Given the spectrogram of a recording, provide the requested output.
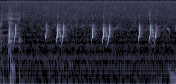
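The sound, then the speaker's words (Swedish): A common quail calls its sharp three-note phrase again and again, about four phrases in quick succession, clear over a faint low background hum. No one speaks. “Den här andra heter vaktel.”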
